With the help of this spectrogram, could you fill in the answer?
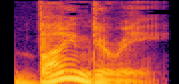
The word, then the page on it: bindery: British English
